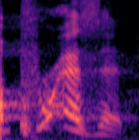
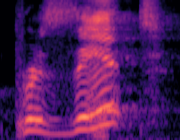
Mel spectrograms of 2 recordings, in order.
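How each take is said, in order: First: "present" as PREZ-ent, the noun; stress on first syllable. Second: "present" drawn out as pre-ZENT; slowly weight the end of "present", as the verb; stress on second syllable. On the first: Preacher naming the gift-like word, "present" stressed PREZ-ent. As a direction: put the weight on the opening of "present". Repeats noun against verb. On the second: Preacher teaching the verb once more, "present" stressed pre-ZENT. Repeats verb against noun. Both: Shown as a demonstration.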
